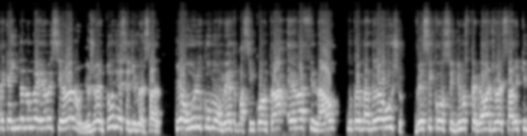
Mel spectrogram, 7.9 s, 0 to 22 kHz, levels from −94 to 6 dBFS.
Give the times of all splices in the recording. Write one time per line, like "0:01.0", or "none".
0:06.1

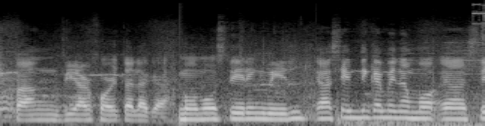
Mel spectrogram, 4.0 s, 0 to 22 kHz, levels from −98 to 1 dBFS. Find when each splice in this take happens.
0:01.4
0:02.6

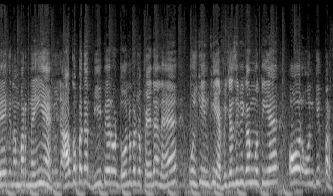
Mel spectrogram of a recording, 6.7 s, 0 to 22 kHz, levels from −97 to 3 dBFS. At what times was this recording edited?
0:01.1

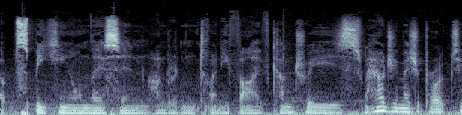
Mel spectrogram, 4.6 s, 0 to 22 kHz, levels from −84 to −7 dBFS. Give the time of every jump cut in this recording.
0:01.5
0:03.7

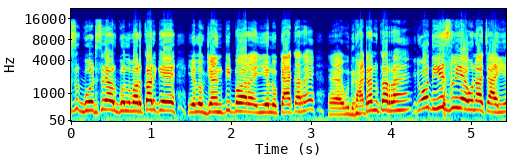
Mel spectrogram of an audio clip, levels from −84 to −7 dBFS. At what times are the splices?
0:04.3

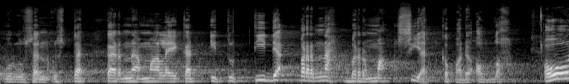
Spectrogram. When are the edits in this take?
0:01.0

